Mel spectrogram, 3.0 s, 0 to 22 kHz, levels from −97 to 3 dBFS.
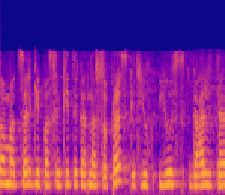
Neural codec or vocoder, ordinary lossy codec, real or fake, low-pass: none; AAC, 24 kbps; real; 7.2 kHz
